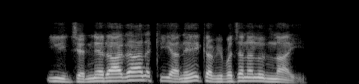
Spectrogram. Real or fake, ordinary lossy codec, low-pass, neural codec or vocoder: fake; MP3, 64 kbps; 7.2 kHz; codec, 16 kHz, 1.1 kbps, Voila-Tokenizer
